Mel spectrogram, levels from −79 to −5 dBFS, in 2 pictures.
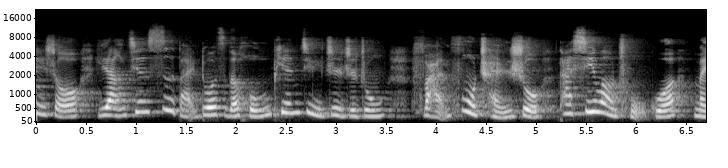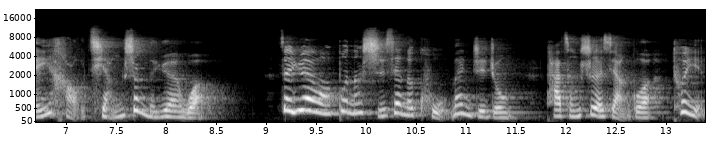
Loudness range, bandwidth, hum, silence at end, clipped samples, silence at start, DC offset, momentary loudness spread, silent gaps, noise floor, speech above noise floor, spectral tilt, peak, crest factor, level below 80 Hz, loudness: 2 LU; 12 kHz; none; 0 s; under 0.1%; 0 s; under 0.1%; 8 LU; none; -61 dBFS; 42 dB; -3 dB/octave; -2 dBFS; 16 dB; -70 dBFS; -19 LUFS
